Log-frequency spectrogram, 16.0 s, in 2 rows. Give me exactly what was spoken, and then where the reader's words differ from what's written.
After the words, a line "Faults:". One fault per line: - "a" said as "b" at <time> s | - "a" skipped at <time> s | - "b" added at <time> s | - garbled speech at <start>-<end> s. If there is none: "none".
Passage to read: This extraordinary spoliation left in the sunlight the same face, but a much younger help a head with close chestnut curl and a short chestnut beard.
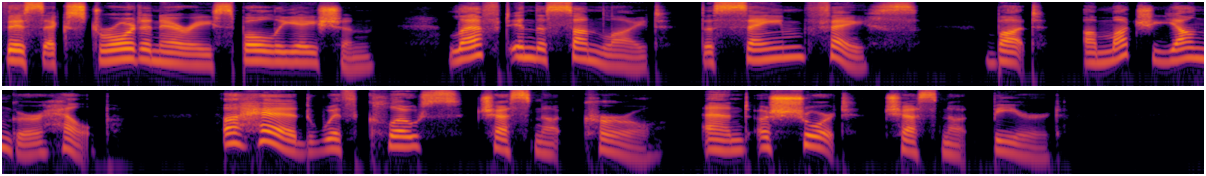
This extraordinary spoliation left in the sunlight the same face, but a much younger help a head with close chestnut curl and a short chestnut beard.
Faults:
none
